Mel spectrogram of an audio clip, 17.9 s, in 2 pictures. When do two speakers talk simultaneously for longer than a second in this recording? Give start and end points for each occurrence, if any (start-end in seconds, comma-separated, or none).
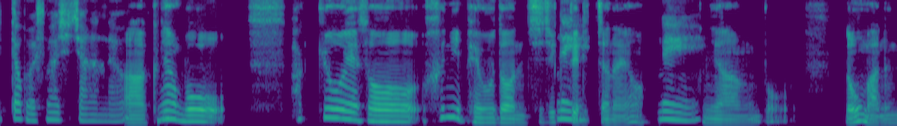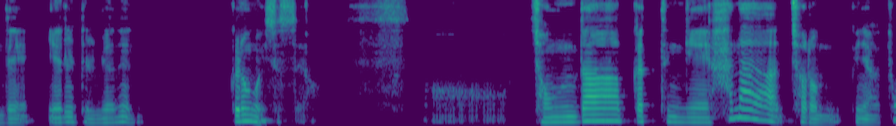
none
